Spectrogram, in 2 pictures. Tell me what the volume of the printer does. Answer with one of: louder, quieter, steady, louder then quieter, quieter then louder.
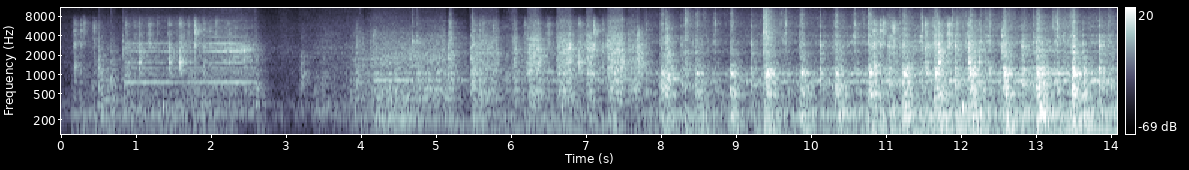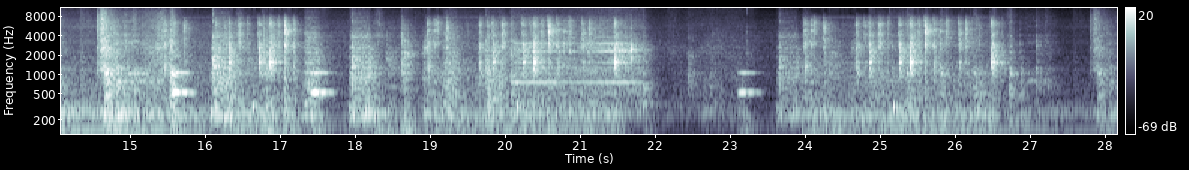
louder then quieter.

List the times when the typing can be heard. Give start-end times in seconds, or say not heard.
0.1-2.4, 5.5-7.5, 10.8-12.3, 15.4-17.2, 18.9-21.6, 23.9-26.6.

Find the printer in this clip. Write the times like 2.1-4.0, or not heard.
0.0-28.1.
